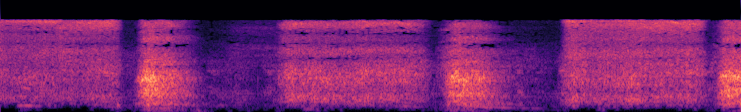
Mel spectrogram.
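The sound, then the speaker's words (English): Breathing demonstration of stacked inhales, one drawn on top of the other: a few long, airy, hissing breaths separated by brief pauses. “Let's focus on some basic techniques. One inhale on top of the other. So it sounds like this.”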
